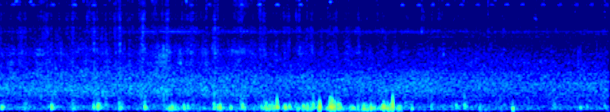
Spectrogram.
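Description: Hoofbeats of a ridden draft-cross Hanoverian-cross mare on grass turf: a run of dull thuds that grows louder about three seconds in as she passes close, then fades as she moves away.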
